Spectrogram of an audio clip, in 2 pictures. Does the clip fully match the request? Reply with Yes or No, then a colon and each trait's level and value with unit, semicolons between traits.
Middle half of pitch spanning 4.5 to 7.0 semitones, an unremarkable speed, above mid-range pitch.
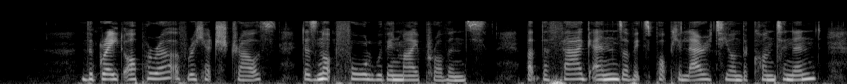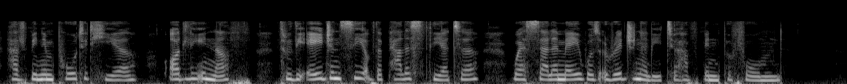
No: average, 2.7 semitones; average, 150 wpm; high, 225 Hz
